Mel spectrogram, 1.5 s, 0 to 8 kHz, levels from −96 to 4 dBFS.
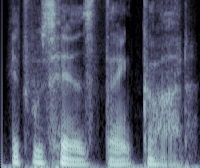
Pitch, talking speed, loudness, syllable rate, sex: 85 Hz, 200 wpm, -19 LUFS, 3.7 syllables/s, male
